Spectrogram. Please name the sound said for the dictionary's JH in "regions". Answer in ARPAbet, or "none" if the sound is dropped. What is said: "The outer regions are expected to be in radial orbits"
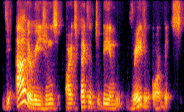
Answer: JH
